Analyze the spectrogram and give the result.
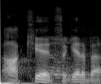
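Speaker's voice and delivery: put-on Rhode Island accent. Urging a guest to do his hometown accent, demonstrating a Rhode Island accent. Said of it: "lean into it".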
